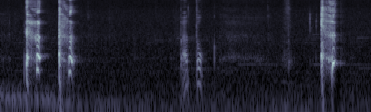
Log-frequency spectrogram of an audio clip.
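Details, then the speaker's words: Several coughs as paired bursts with softer sounds between, in a quiet room, from a person apologising for coughing repeatedly while playing Roblox and recording. "Maaf ya kalau aku ketahu bukan ketahu sih tapi aku batok-batok Mulo"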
